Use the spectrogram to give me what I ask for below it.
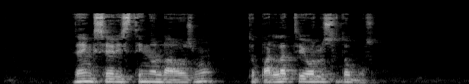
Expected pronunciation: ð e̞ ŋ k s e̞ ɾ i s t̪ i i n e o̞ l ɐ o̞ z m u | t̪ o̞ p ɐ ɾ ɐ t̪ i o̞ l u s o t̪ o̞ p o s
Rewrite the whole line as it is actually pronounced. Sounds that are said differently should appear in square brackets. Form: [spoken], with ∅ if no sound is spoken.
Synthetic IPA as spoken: ð e̞ ŋ k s e̞ ɾ i s t̪ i i n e o̞ l ɐ o̞ z m u | t̪ o̞ p ɐ [l] ɐ t̪ i o̞ l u s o t̪ o̞ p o s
